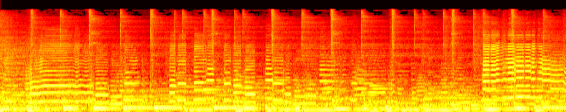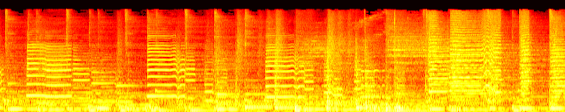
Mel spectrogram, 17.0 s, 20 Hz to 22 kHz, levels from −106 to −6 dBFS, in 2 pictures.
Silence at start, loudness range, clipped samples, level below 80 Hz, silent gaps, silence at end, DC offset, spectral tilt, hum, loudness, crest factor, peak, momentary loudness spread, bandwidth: 0 s; 6 LU; under 0.1%; -30 dBFS; none; 0 s; under 0.1%; -4 dB/octave; none; -19 LUFS; 18 dB; 0 dBFS; 9 LU; 16.5 kHz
